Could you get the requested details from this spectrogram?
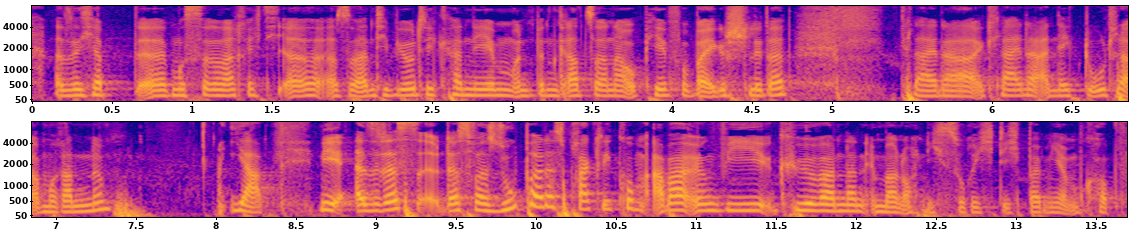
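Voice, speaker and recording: Someone talks at a very fast pace with ordinary pitch variation over noticeable background noise. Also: woman, medium pitch for a woman. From Berlin, Germany. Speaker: cattle veterinarian and podcast host. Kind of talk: casual monologue. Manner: hesitant with many fillers.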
